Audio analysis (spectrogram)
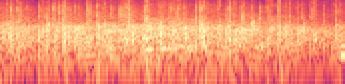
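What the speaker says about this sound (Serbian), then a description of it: "E, sad aplauz." A TV studio audience on a Serbian entertainment show breaks into steady, dense applause, loud and continuous from start to finish with no voices on top.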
